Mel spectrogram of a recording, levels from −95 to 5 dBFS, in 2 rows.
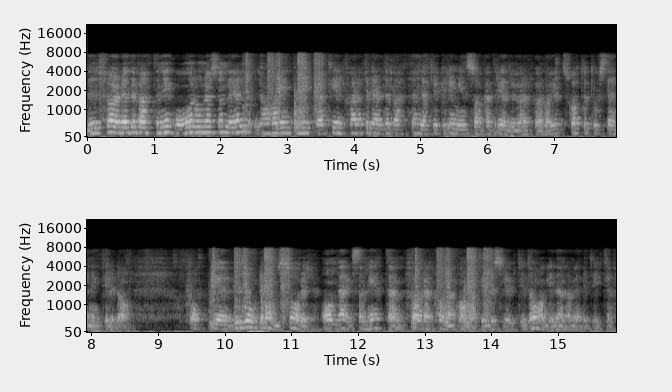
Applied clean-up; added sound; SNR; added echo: none; Squeak; 7 dB; reverberation time 0.2 s.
